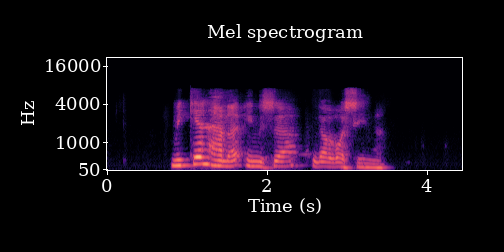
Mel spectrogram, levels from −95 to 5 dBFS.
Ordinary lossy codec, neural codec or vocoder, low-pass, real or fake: AAC, 32 kbps; codec, 16 kHz, 1 kbps, X-Codec, HuBERT features, trained on balanced general audio; 7.2 kHz; fake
